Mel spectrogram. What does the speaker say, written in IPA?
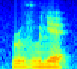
ɭuvuːlʲɛ

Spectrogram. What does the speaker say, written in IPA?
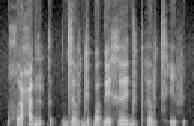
χʷɛħəɡə̃k | d͡zɜvdʏɓɔ ɗexɘɪ̯dɘ pʰəvt͡sʰif

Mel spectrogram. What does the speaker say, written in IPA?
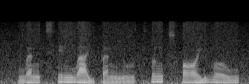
wɐ˨˩ŋt͡sʰɪ˧ŋwaː˨˩j pɐ˨˩ŋn̪uː˨ t̪ʰʊ˥ŋt͡sʰɔː˨˥jmo˨˥w

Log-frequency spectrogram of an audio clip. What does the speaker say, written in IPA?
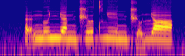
ɛ̰ŋɯ ɲɛnd͡ʒɯd ʎi nd͡ʒo̰ʎa

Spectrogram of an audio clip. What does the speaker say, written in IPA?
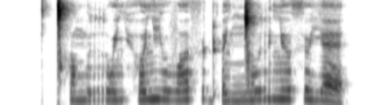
ǀʰɤmurwʉlʲholʲ juβɤ θəɖʔəlʲŋ͡ǀur lʲu θʉjɛ

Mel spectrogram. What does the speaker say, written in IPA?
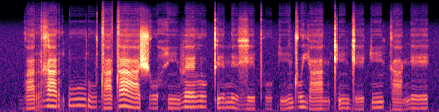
ɡʷa˨rɣa˦rk͡puː˦ ɾu˨˦ da˨daː˦˨ʃʊ˨hĩ˨ βɛ˦lʊ˦ kʼɪ˦nɪ˦˨ ɣe˨pʰʊ˨kĩ˨˦ dʊ˦jaː˨n kʼĩ˦ ɡe˨ kĩ˦ka˨ŋe˦

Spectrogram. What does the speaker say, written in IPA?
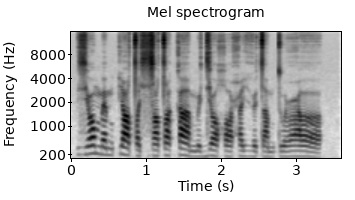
zʲɔmɛm kitˤʏsʲzʲʌtˤi kamʏ dʲɔχɔħi ɦʏtamtu ʕʌ

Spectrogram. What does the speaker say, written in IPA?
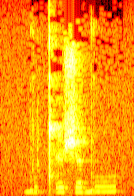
ɡuǃʼøʃə ɡu

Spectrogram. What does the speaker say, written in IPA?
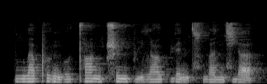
lwä˨˦pʰɤ̰˨˩ŋo˥˨ʊ̯ t̪ʰɑ˥˨ŋʈ͡ʂʰə˥˨npḭ˨˩ lɑ˨˦ʊ̯ pɥɛ̰˨˩nt͡sʰwa˨˦nɕjä̰˨˩

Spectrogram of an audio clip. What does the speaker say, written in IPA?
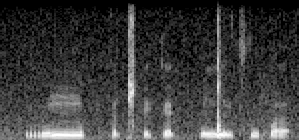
runːukːɐ ǁʰekɛkːu ŋ͡ǃɨt͡sʼu fɐ

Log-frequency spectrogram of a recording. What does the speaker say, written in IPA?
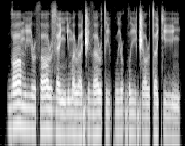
ɡʌː miːɹθʌːɹ zɛːɲʎimɜɹɜ d͡ʒiðɜɹ tiːkʷiːɹɡʷiː d͡ʒʌːɹtɜ ciːɲ

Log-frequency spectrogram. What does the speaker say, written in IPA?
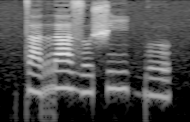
ta˨ra˦zʊ˨ ʃiː˦ɡ͡bʊ˨

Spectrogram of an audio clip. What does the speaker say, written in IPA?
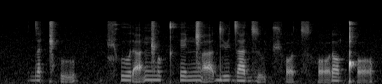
daǁʰṵ | t͡ɕʰuɾa̰ ŋ͡ǁukʰeŋ͡ǁa̰ dydad͡zṵt͡ʃʰɔ̰ t͡sʰɔ̰ɾɔǃʼɔ̰

